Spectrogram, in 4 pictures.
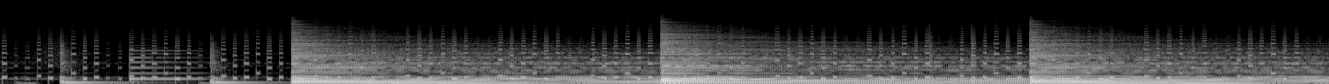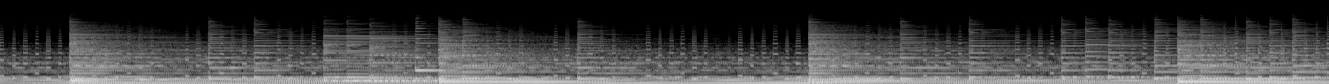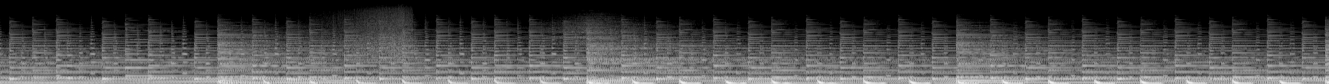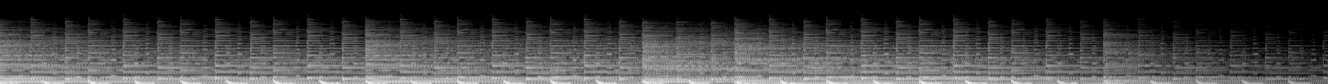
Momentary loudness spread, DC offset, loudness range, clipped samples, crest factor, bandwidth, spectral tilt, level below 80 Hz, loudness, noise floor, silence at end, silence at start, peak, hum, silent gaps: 11 LU; under 0.1%; 5 LU; under 0.1%; 14 dB; 9 kHz; -8 dB/octave; -18 dBFS; -16 LUFS; -36 dBFS; 0 s; 0 s; 0 dBFS; none; none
